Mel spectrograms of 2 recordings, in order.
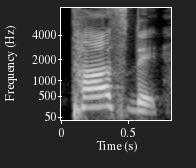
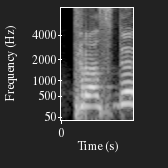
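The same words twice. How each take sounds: First: "थर्सडे" as thaas-day with only a partial R; corrected pronunciation. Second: "थर्सडे" as thrus-day, R right after TH; mistaken pronunciation. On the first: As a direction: say "था" then "सडे" in "थर्सडे". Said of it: "आर का sound partial होगा". ("थर्सडे" में र आधा, "थासडे" जैसा) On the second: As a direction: run TH into a full R in "थर्सडे". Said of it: "इसको थर्सडे नहीं बोलना है". ("थर्सडे" को "थ्रसडे" जैसा, गलत उच्चारण) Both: Shown as a demonstration.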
